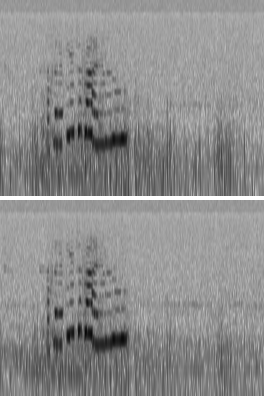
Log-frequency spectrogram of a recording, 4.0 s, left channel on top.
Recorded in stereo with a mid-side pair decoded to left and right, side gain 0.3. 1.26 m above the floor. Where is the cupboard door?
No cupboard door in this recording.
